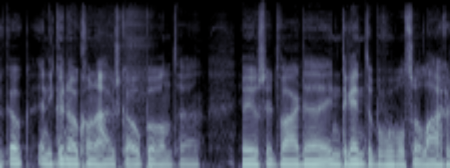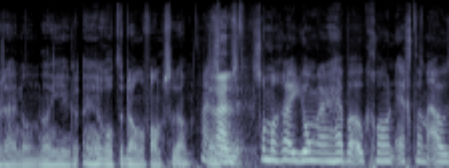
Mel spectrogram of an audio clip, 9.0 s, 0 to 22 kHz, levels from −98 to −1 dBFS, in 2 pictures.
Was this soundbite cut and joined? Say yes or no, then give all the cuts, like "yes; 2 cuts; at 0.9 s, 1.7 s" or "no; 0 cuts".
yes; 2 cuts; at 2.4 s, 4.9 s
